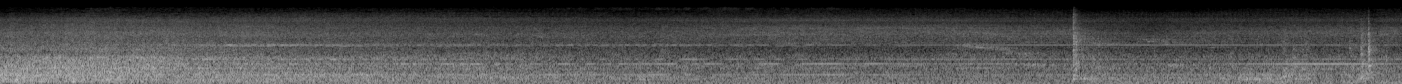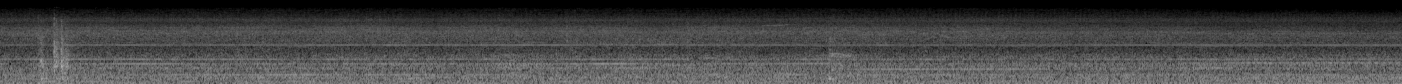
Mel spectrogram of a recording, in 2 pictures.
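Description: Keihan 6000-series electric train rolling to a stop at the platform, its running noise fading over the first few seconds, then standing with a steady electric hum and several held high tones from its equipment. A few short sharp knocks come near the middle as the doors open and passengers get off.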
